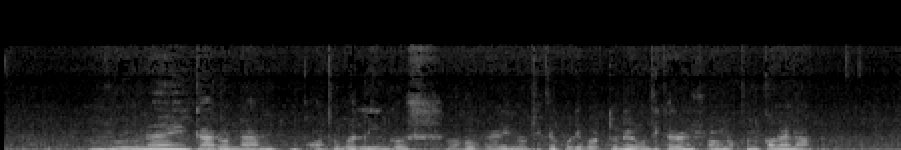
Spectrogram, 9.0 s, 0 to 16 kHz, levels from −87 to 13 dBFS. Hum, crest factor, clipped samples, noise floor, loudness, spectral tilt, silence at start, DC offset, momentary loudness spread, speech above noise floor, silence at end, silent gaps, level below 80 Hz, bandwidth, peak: none; 16 dB; under 0.1%; -50 dBFS; -25 LUFS; -9.5 dB/octave; 0.45 s; under 0.1%; 15 LU; 23 dB; 0.8 s; none; -54 dBFS; 11 kHz; -8 dBFS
